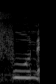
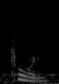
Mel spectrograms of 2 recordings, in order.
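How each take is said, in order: First: The name begins with an F sound. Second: The name begins with a P sound. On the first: The speaker calls it wrong. "foon as in uh, P H with a F" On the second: The speaker calls it right. "I think he means poon. So it's poon"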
